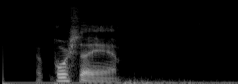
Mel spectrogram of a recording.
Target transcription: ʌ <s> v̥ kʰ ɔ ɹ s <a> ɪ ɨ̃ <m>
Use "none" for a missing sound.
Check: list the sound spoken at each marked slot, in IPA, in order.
none, a, m

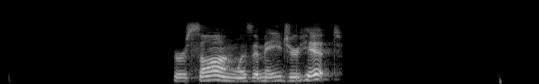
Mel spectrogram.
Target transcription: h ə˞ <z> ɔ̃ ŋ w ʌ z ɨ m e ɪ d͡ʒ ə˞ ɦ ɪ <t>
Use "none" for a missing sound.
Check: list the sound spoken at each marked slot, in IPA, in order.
s, t

